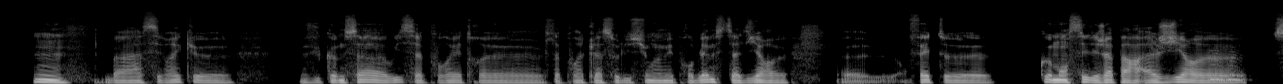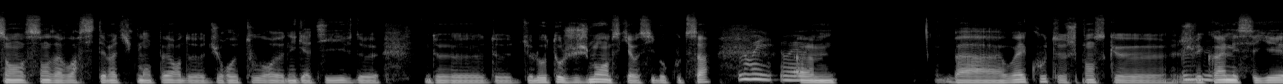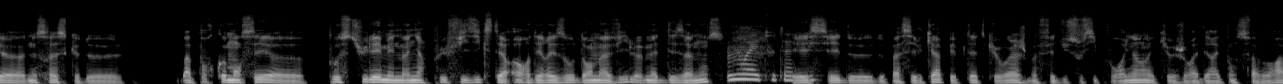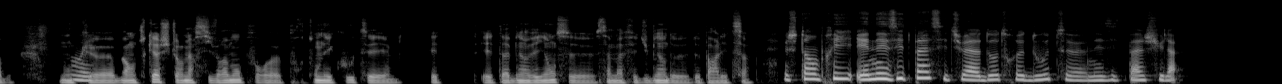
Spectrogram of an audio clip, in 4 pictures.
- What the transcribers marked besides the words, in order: other background noise
- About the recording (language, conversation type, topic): French, advice, Comment agir malgré la peur d’échouer sans être paralysé par l’angoisse ?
